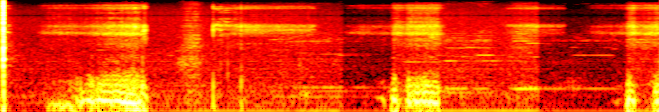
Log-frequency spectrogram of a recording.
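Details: Sleeping dog that snores when a finger rests on top of his nose, stopping when it is removed: two low, rumbling snores with quiet breathing between.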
